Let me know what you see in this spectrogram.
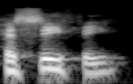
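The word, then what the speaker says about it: Recife: in the red box pronounced in portuguese hasifi now if you've ever been to cifi or brazil or south america or you've never been i'll bet you know that in hesifi in brazil in south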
